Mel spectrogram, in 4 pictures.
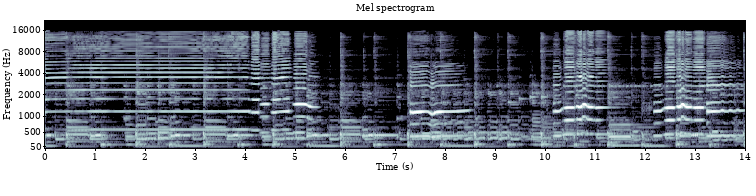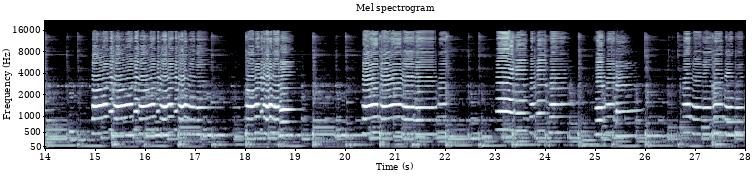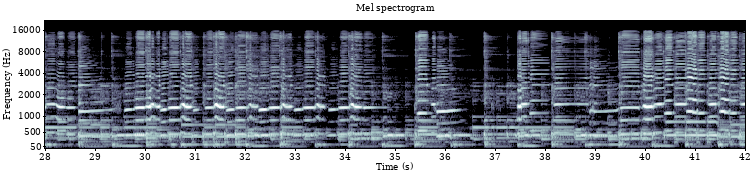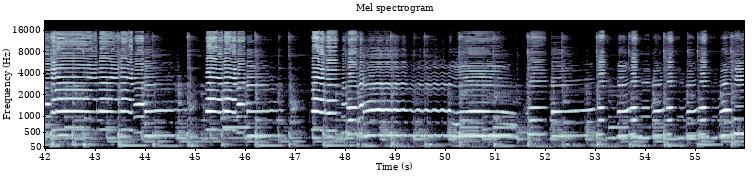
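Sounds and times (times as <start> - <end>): harmonica playing blues: 0.0 - 55.9
shuffle backing track: 0.0 - 55.9.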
